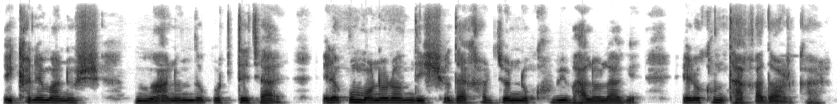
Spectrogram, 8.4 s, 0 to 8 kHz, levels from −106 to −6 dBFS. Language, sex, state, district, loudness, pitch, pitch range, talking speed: Bengali, female, West Bengal, Kolkata, -16 LUFS, 155 Hz, 140-160 Hz, 120 wpm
